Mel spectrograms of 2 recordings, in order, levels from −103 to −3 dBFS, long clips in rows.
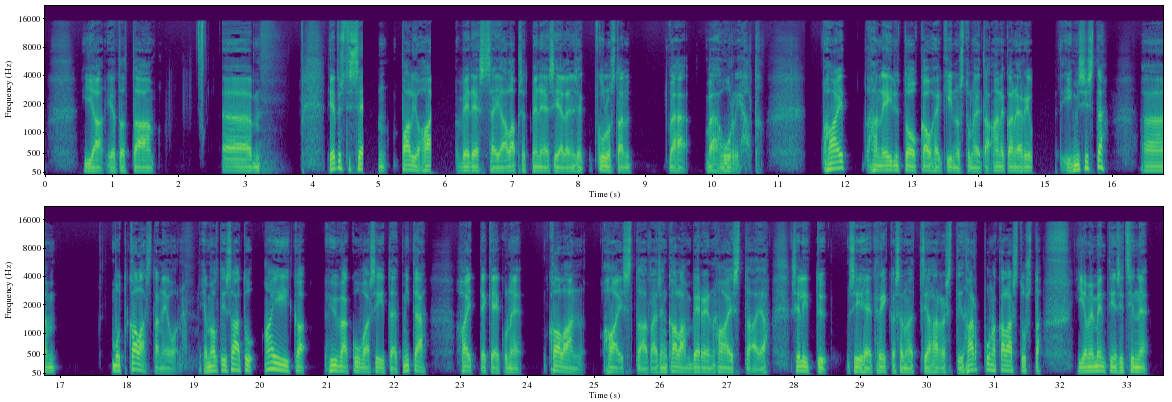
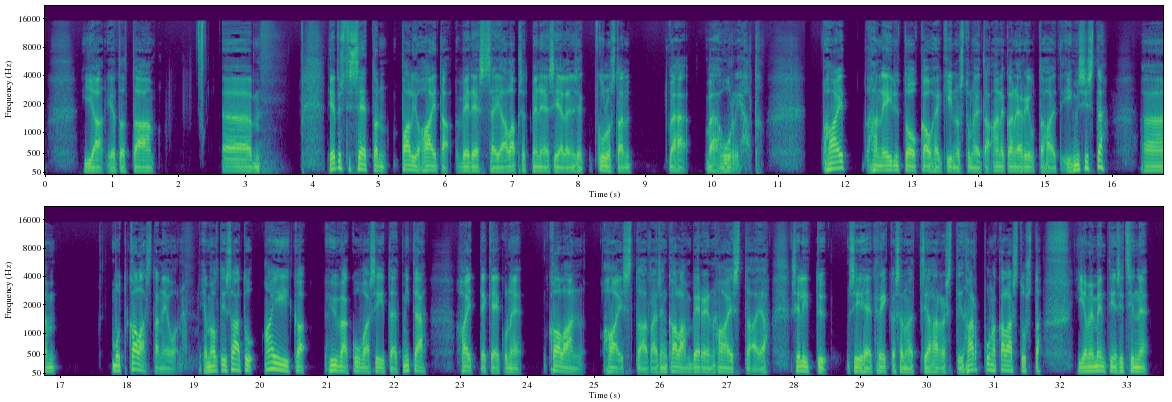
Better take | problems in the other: second | audio cutting out; at 5 s, at 6 s and at 15 s

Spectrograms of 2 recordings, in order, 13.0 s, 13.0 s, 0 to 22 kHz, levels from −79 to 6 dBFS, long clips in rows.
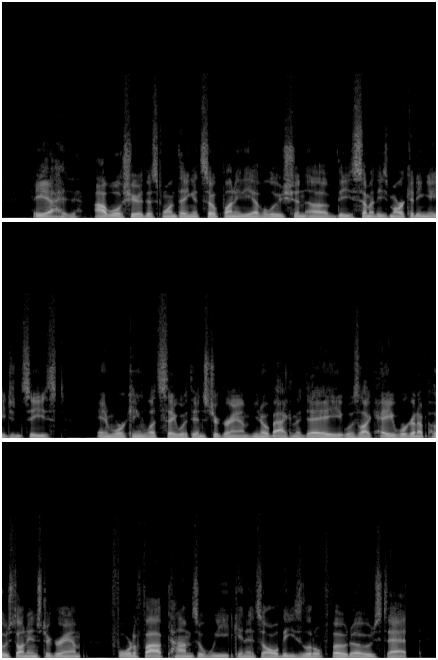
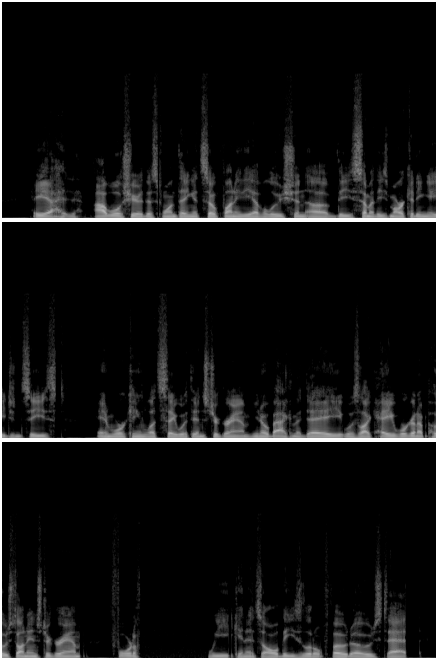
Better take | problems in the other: first | audio cutting out; at 10 s for 0.5 s

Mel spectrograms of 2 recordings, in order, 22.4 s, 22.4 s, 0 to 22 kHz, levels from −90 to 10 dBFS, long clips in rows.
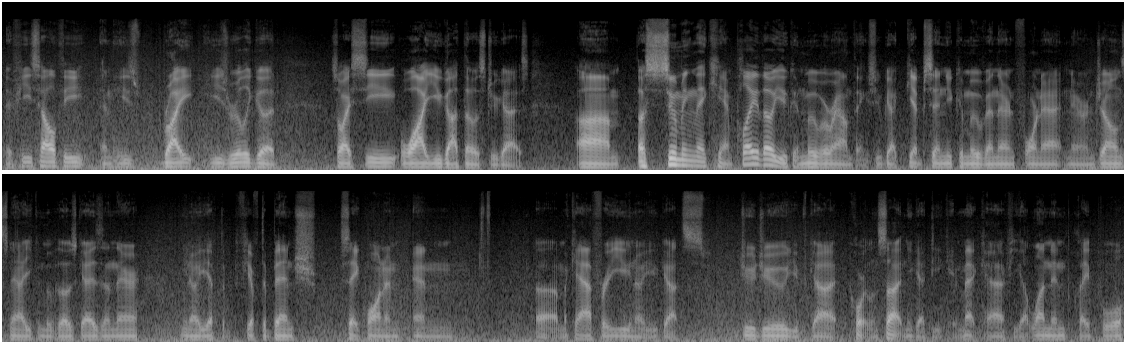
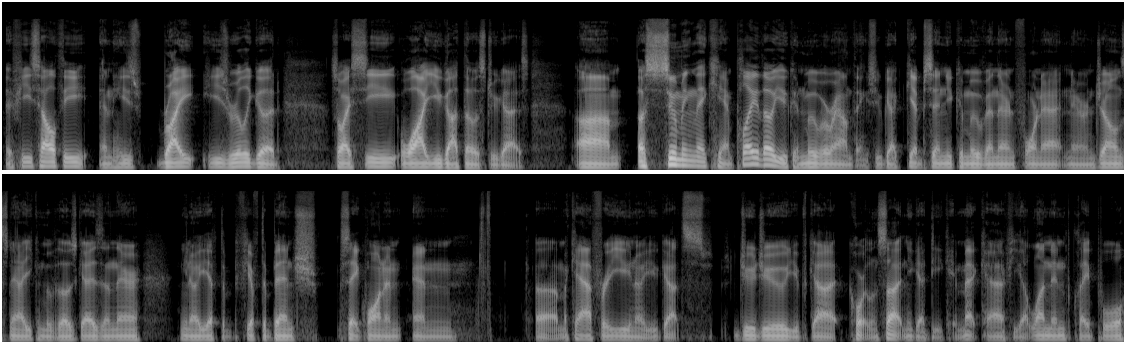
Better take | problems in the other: second | wind noise on the microphone; occasional gusts; 20 dB below the speech

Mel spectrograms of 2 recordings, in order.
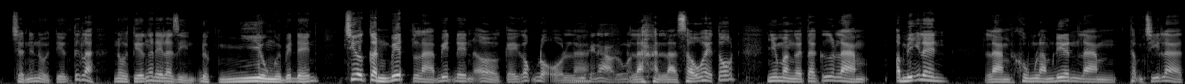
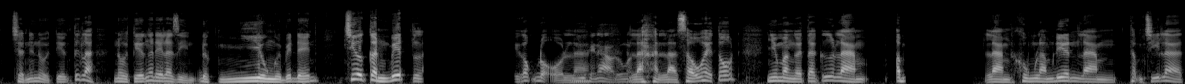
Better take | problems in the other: first | audio cutting out; at 4 s for 1 s and at 9 s for 0.5 s

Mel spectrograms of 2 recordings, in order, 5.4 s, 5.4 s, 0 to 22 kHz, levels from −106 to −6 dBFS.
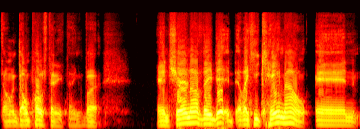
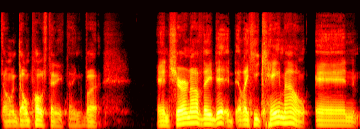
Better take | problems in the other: second | distortion; slight; 6% of the sound clipped

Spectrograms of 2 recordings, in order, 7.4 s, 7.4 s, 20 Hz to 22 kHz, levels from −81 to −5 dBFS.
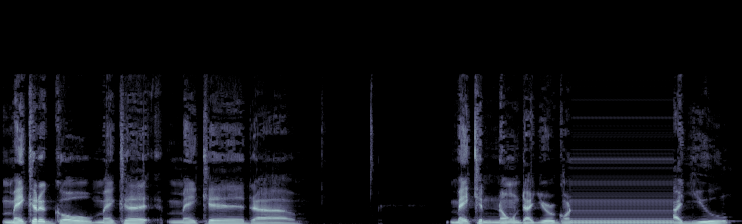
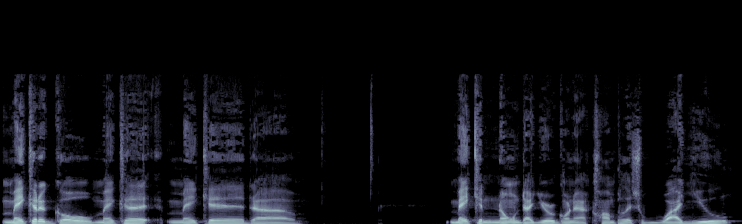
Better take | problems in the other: second | audio freezing; at 5.5 s for 1 s

